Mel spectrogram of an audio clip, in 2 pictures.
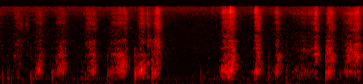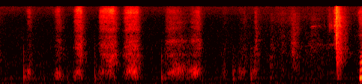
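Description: Faint, irregular strokes of a paintbrush dabbing and dragging paint across a stretched canvas, with one sharper tap near the end.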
